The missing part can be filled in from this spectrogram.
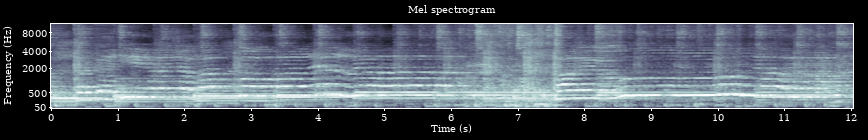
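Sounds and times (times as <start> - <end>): boy singing into a microphone: 0.0 - 6.5, 7.5 - 12.0
electronic keyboard chords: 0.0 - 12.0.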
